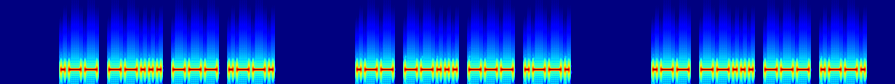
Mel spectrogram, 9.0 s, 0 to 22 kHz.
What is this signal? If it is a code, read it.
Morse code, heard as a keyed tone, about 32 wpm, 700 Hz. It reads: W7OP W7OP W7OP
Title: USA Call Signs - 4 Characters - Repeated 3x - 30wpm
